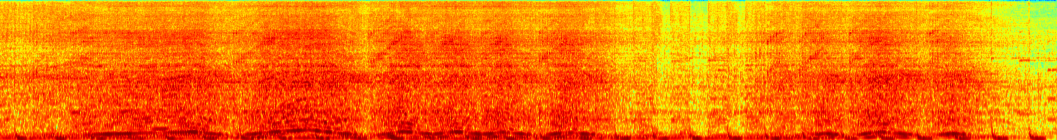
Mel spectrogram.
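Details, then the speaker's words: Motorcycle after timing chain tensioner adjustment, repeated throttle blips: revs rise and fall cleanly with no chain rattle or tapping; the noise customer feared was timing chain or internal engine is gone, fixed by tension change alone. "आप सुन सकते हैं पूरी तरीके से हमारा sound ख़त्म हो गया। सिर्फ हम टेंशन चेंज किया, साउंड ही तरीके से साउंड पूरा ख़त्म हो गया।"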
